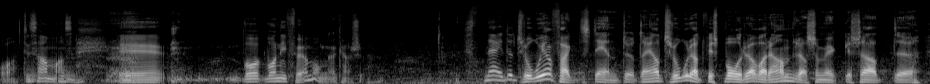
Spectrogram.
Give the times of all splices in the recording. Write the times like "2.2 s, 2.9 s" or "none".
none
